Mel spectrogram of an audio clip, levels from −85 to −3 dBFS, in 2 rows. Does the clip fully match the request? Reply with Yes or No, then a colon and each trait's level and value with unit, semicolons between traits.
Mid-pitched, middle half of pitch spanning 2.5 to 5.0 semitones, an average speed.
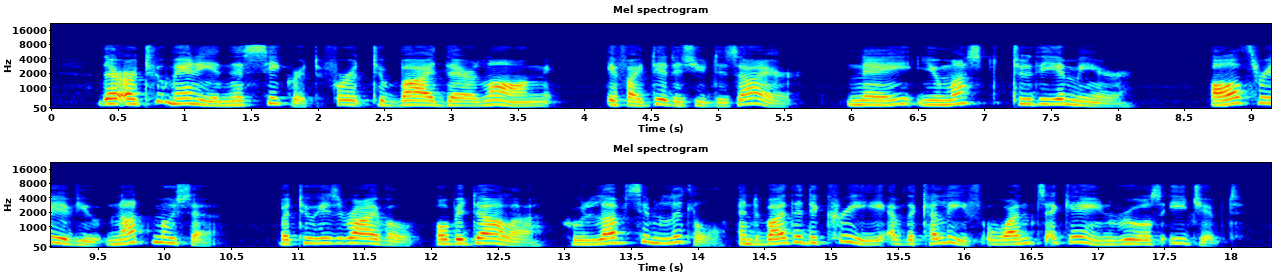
No: high, 200 Hz; average, 4.5 semitones; average, 165 wpm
